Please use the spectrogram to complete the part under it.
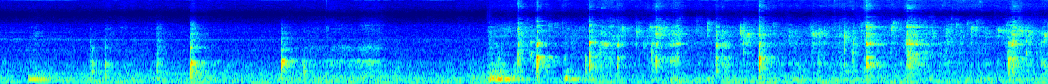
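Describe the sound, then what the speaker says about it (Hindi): Onions fry to golden brown in a pot for chicken pulao, a continuous close sizzle broken by repeated scraping and knocking of a spoon against the pot, with no voices. "प्याज को गोल्डन कलर का करना है फ्राई।"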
